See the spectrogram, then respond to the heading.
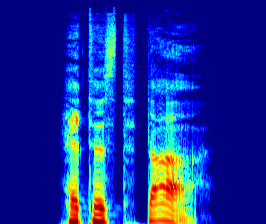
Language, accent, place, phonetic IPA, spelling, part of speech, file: German, Germany, Berlin, [ˌhɛtəst ˈdaː], hättest da, verb, De-hättest da.ogg
- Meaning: second-person singular subjunctive I of dahaben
